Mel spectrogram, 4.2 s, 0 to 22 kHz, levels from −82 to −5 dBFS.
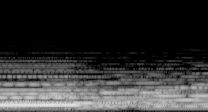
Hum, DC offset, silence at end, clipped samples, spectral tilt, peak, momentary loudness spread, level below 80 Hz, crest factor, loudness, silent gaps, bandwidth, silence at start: none; under 0.1%; 0 s; under 0.1%; -10.5 dB/octave; -8 dBFS; 9 LU; -66 dBFS; 12 dB; -20 LUFS; none; 2.7 kHz; 0 s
